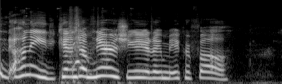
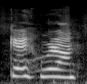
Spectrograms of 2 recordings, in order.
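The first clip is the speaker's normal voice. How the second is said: ordinary talk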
